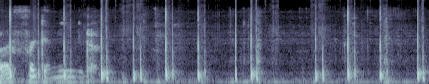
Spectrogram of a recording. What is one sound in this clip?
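Footsteps tap steadily on the ground.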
